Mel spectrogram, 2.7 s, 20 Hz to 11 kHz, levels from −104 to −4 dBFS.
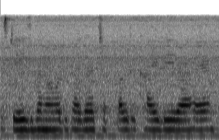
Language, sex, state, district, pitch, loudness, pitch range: Hindi, female, Chhattisgarh, Raipur, 190 Hz, -15 LUFS, 190-195 Hz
